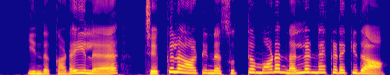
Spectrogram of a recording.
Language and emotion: Tamil, surprised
